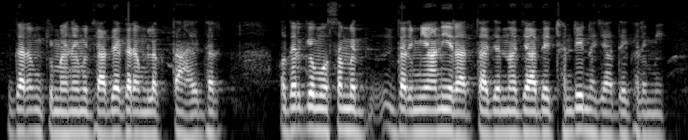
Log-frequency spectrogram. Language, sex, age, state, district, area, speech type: Urdu, male, 30-45, Bihar, Darbhanga, urban, spontaneous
